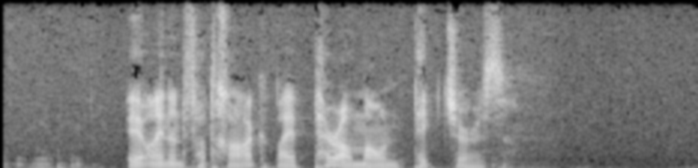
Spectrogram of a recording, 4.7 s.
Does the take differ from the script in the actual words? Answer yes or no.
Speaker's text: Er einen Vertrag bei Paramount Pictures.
no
